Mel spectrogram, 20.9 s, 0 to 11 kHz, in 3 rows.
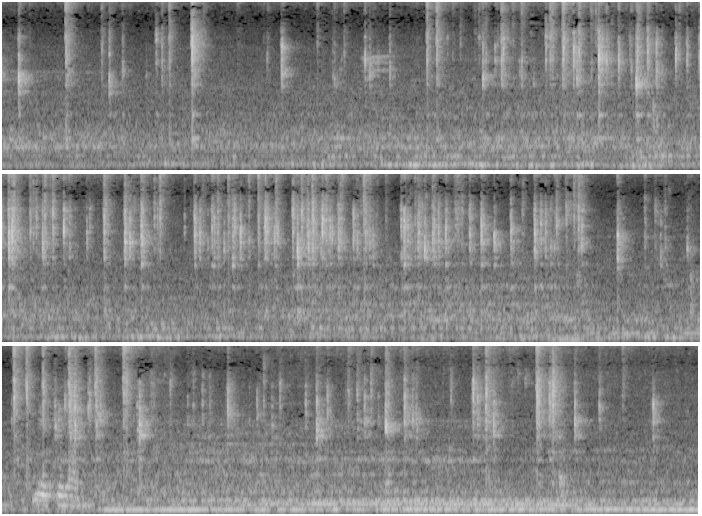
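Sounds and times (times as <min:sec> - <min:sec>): seeds crackling in hot oil: 0:00.0 - 0:20.9.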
